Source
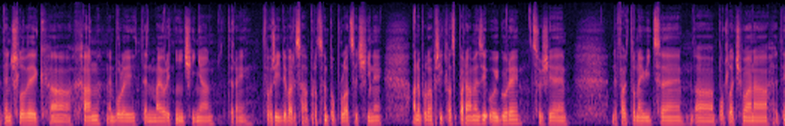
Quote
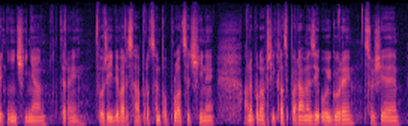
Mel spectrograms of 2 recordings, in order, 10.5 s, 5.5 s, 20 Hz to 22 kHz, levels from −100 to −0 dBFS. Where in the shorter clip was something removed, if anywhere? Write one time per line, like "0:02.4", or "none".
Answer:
none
